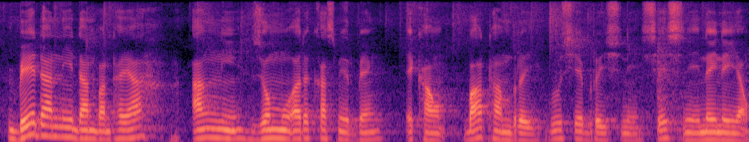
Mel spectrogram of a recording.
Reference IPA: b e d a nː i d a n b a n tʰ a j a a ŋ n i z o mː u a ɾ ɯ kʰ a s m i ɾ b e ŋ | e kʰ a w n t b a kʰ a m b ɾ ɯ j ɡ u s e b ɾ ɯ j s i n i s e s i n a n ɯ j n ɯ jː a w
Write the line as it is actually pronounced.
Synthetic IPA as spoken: b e d a nː i d a n b a n tʰ a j a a ŋ n i z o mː u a ɾ ɯ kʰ a s m i ɾ b e ŋ | e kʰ a w n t b a tʰ a m b ɾ ɯ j ɡ u s e b ɾ ɯ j s i n i s e s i n i n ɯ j n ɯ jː a w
